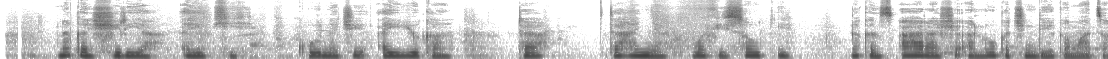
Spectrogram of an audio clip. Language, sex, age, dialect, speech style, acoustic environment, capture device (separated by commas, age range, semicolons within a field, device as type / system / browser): Hausa, female, 25-34, Nigeria - Kano, anxious; nervous, nature, mobile / Linux / Chrome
